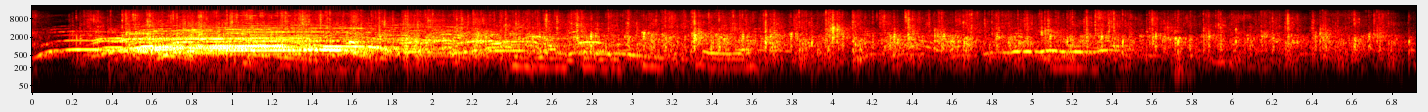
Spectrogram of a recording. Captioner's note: audience applauding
